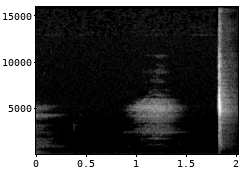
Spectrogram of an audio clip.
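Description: A pause between a woman's words: a short, faint in-breath about halfway through, then a single sharp mouth click just before she speaks again.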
